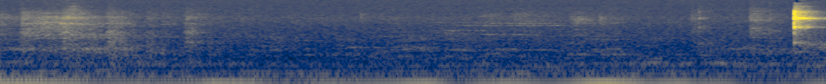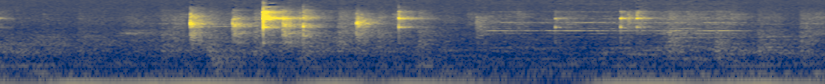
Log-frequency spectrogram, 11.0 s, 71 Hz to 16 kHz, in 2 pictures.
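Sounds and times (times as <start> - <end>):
steady low hum: 0.0 - 11.0
carrom striker clack: 5.3 - 5.6, 6.8 - 8.4
carrom coins clicking together: 6.8 - 8.4.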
